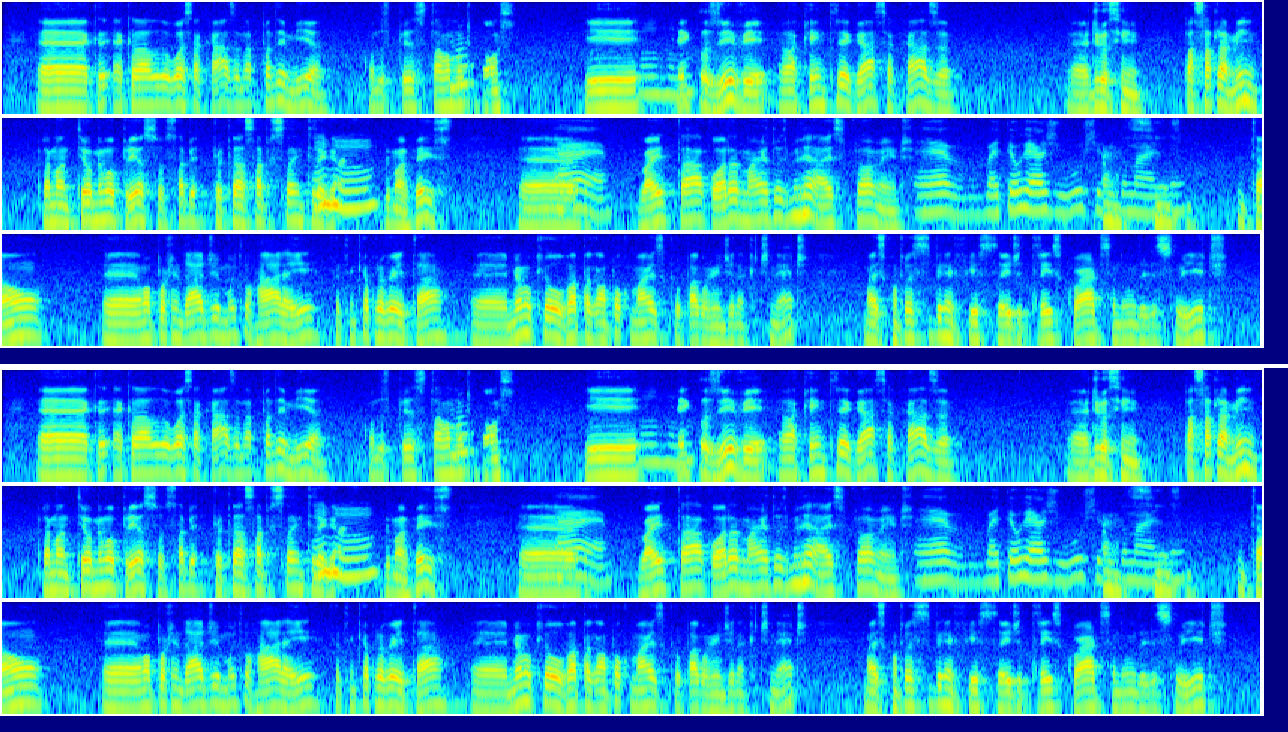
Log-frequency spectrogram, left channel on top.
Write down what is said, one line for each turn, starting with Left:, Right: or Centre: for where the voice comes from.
Right: é, que- é que ela alugou essa casa na pandemia, quando os preços estavam
Left: <laughs>
Right: muito bons. E,
Left: Uhum.
Right: inclusive, ela quer entregar essa casa, é, digo assim, passar para mim, para manter o mesmo preço, sabe? Porque ela sabe que se ela entregar
Left: Uhum.
Right: de uma vez, é,
Left: Ah, É,
Right: vai estar agora mais dois mil reais, provavelmente.
Left: é, vai ter o reajuste e tudo
Right: Sim,
Left: mais, né?
Right: sim. Então, é uma oportunidade muito rara aí, que eu tenho que aproveitar. É, mesmo que eu vá pagar um pouco mais do que eu pago hoje em dia na kitnet, mas com todos esses benefícios aí de três quartos, sendo um deles suíte,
